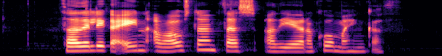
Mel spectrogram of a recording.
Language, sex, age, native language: Icelandic, female, 40-49, Icelandic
